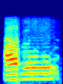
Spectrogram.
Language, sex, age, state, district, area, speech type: Odia, female, 60+, Odisha, Angul, rural, conversation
